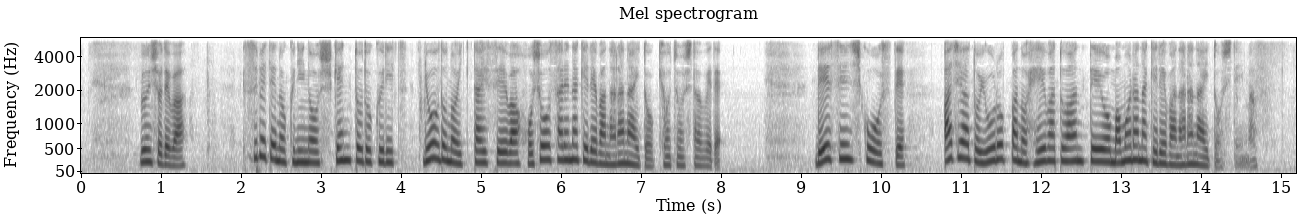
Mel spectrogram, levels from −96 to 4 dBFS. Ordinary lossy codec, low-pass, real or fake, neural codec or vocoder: none; 5.4 kHz; real; none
